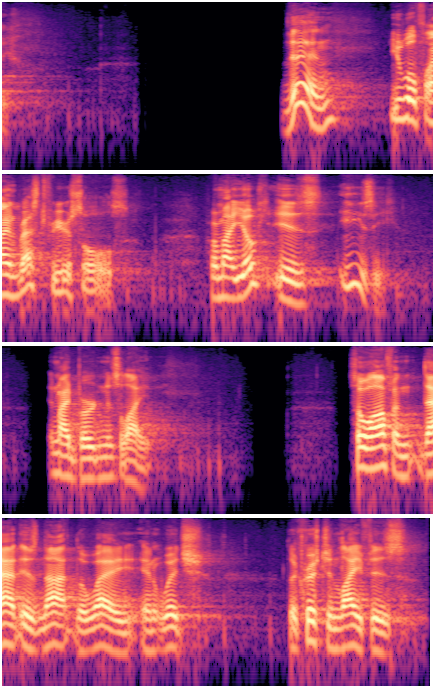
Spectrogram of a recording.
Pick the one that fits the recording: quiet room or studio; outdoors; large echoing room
large echoing room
